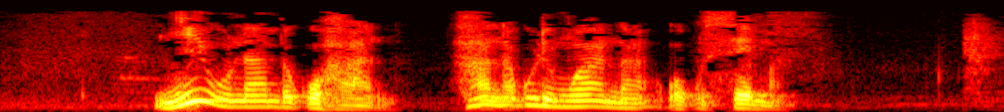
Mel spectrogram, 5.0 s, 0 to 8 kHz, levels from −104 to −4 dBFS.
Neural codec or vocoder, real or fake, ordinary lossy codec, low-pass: none; real; MP3, 24 kbps; 7.2 kHz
